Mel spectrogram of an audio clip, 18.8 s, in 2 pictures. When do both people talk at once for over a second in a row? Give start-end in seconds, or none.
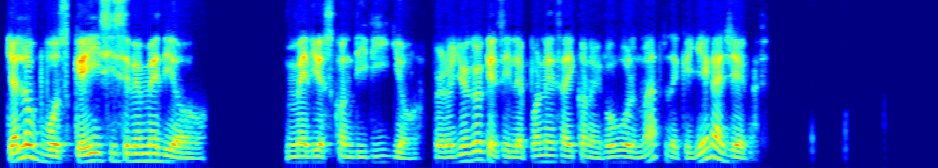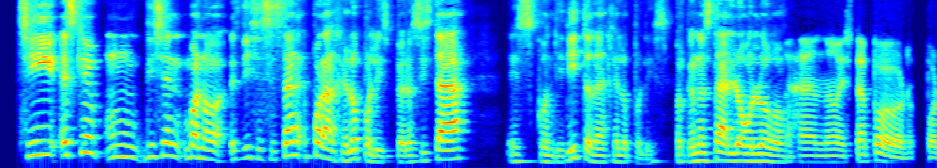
none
